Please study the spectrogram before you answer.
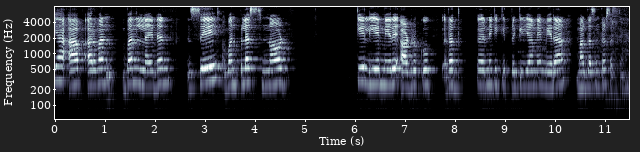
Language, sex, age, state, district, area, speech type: Hindi, female, 30-45, Uttar Pradesh, Ayodhya, rural, read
